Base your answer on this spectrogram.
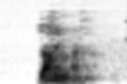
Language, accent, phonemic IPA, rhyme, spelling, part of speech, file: English, Southern England, /ˈlaɪmə/, -aɪmə, lima, noun, LL-Q1860 (eng)-lima.wav
- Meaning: 1. Lima bean (the plant, Phaseolus lunatus) 2. Lima bean (the fruit of the plant)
